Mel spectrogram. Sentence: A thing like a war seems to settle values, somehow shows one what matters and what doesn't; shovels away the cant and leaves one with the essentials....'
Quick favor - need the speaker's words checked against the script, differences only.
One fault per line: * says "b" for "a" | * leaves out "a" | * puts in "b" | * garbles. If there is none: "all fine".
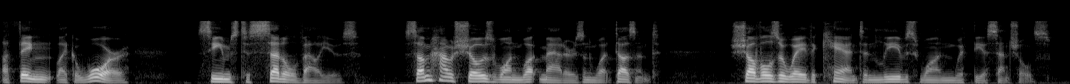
all fine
